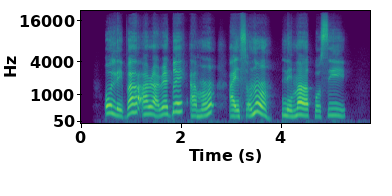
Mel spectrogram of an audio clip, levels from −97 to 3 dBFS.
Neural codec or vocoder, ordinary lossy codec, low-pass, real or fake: autoencoder, 48 kHz, 32 numbers a frame, DAC-VAE, trained on Japanese speech; none; none; fake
